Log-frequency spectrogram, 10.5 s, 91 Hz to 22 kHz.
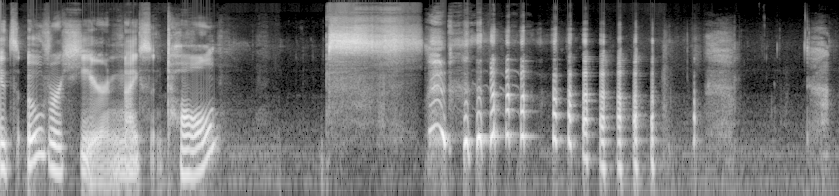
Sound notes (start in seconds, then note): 5.4 laughs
